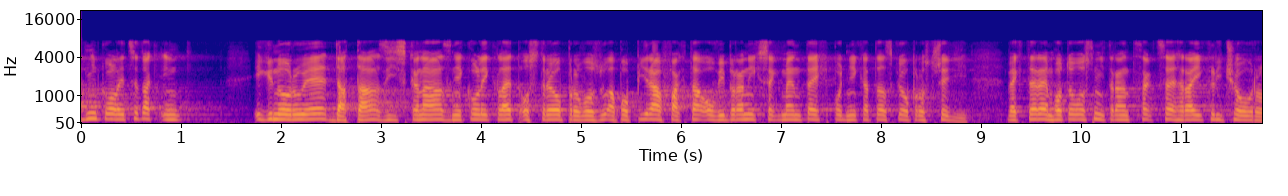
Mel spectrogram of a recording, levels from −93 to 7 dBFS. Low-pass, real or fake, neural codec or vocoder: 7.2 kHz; real; none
